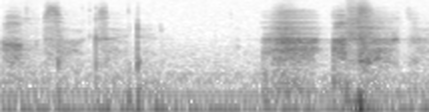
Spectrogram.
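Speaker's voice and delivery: soft excited whisper; whispered excitement. Real, not acted. Telling viewers about the new cat, giddy whisper. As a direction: breathe it out like a giddy secret.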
